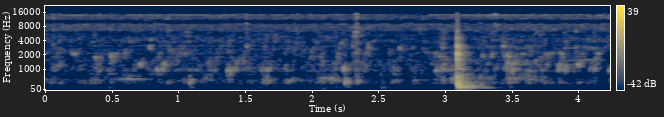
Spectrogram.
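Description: Bathroom faucet running steadily into the sink, with a brief, louder thump about three seconds in.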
